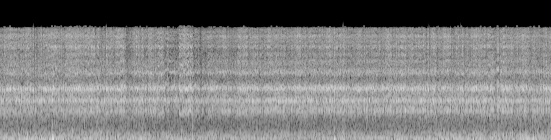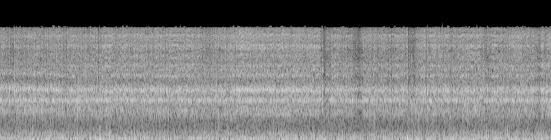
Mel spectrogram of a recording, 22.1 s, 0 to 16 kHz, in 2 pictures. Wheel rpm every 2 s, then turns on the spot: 190, 200, 200, 200, 200, 200, 190, 180, 180, 180, 180.
none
